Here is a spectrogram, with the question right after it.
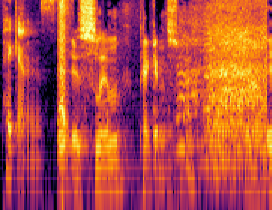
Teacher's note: Joey from Friends also drops the G and says it very unstressed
